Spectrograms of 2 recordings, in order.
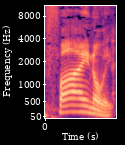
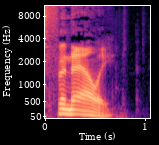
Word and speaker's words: finale: Do you think at the end of something I go finale or do I say finally? It's finale.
